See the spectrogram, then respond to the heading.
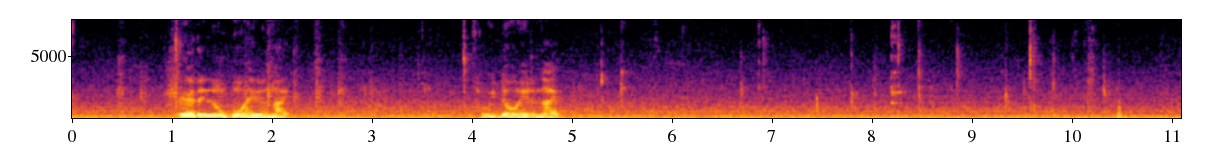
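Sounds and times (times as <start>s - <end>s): steady low hum: 0.0s - 11.0s
man chewing food: 2.2s - 4.1s, 5.0s - 10.7s.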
